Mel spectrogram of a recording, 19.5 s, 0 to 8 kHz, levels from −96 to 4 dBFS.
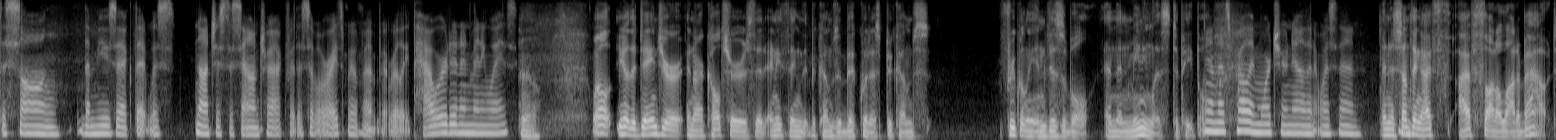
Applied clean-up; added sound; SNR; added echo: none; none; none; none.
